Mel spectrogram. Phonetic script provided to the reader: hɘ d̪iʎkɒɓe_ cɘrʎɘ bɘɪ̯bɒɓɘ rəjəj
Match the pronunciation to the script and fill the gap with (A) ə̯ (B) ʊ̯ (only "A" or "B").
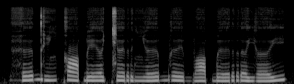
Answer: A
